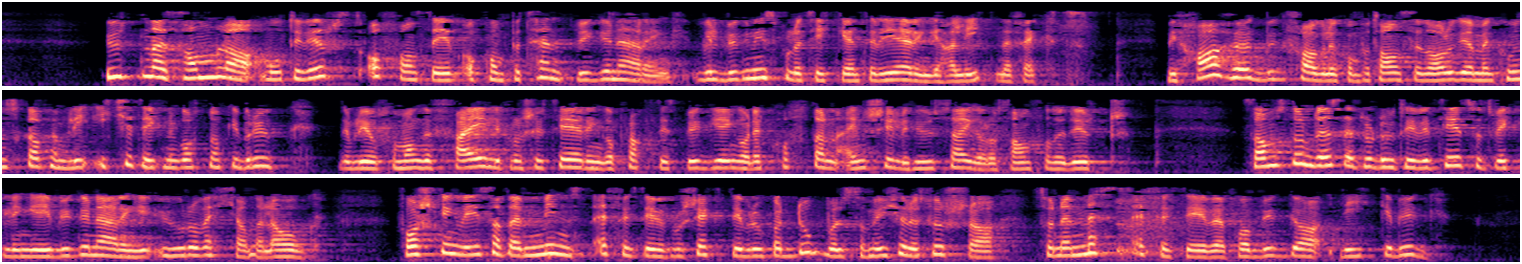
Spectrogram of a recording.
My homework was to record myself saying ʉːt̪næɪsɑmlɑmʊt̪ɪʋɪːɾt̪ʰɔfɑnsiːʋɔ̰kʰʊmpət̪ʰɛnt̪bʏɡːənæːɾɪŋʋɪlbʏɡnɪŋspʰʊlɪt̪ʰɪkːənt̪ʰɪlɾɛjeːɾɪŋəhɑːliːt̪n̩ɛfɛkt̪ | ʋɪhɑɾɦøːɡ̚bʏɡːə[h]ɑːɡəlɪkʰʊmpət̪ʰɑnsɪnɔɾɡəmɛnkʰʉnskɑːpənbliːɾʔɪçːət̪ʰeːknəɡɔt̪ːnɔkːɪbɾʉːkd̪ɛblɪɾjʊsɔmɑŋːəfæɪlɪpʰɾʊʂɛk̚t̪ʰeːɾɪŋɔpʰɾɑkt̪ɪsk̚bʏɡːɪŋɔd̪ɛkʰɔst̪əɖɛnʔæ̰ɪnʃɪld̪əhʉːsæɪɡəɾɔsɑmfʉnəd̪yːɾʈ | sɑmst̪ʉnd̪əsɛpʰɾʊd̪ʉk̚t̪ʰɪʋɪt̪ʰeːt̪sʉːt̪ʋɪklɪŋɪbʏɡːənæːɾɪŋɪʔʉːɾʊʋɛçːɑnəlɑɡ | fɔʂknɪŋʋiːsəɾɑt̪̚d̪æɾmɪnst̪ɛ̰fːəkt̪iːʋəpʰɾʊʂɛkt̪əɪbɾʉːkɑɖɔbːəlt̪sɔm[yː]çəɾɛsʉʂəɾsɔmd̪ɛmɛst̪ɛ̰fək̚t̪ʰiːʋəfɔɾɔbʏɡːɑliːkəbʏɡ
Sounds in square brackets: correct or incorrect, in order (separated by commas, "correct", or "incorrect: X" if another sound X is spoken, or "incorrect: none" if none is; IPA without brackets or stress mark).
incorrect: f, correct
